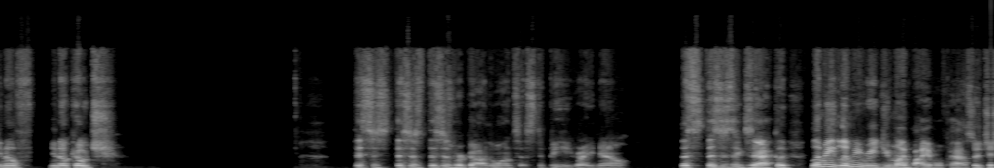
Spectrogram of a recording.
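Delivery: halting speech, stopping and restarting with repeats. Acting out a player approaching the coach after a loss: imitating Fernando Mendoza. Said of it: "He's like".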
